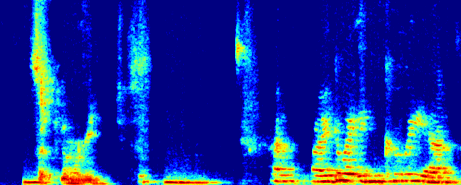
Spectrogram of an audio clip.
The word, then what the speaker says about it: Sakyamuni: Sakyamuni. Sakya was the name of his clan. In Sanskrit, Shakya. Pali is never Sakyamuni.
